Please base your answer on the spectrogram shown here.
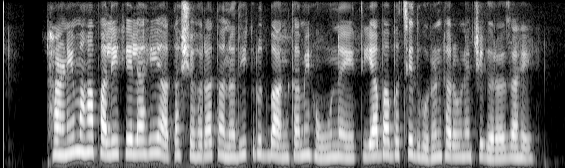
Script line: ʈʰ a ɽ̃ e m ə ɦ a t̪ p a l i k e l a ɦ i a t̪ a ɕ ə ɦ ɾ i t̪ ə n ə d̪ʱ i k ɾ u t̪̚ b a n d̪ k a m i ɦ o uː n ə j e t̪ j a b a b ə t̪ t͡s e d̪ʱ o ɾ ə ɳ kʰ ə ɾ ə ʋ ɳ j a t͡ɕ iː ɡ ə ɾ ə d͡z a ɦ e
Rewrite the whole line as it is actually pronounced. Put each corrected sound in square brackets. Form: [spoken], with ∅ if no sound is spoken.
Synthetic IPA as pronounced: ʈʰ a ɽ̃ e m ə ɦ a [∅] p a l i k e l a ɦ [iː] a t̪ a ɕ ə ɦ ɾ [a] t̪ ə n ə d̪ʱ i k ɾ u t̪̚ b a n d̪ k a m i ɦ o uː n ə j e t̪ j a b a b ə t̪ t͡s e d̪ʱ o ɾ ə ɳ [ʈʰ] ə ɾ ə ʋ ɳ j a t͡ɕ iː ɡ ə ɾ ə d͡z a ɦ e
